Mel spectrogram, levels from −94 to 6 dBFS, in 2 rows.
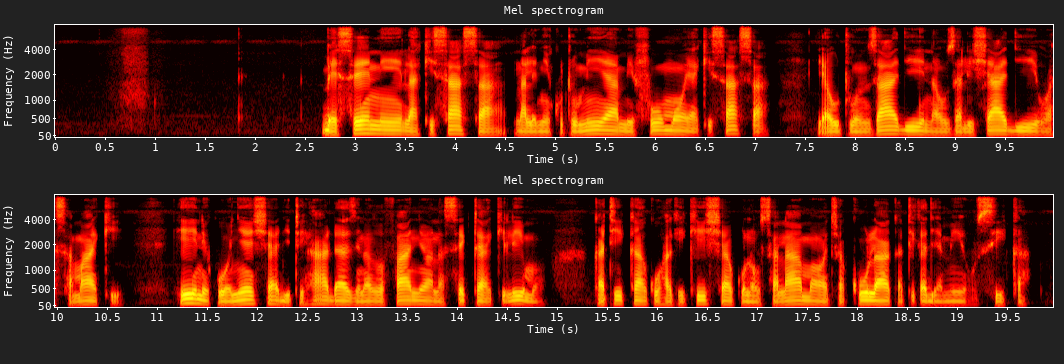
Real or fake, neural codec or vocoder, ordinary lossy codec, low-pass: real; none; Opus, 64 kbps; 7.2 kHz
